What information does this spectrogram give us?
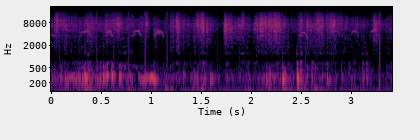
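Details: Wild pigeons at an occupied nest with two nestlings, where a gray intruder fights the white father as he returns to drive it off. Low, soft cooing notes come amid wing flapping, thumps and scuffling in a small enclosed space.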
